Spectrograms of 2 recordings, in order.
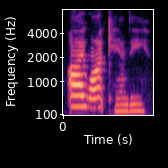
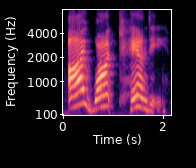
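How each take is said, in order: First: It is said in a gentle tone. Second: It is said in an angry tone. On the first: The speaker calls it wrong. "I would not read the words in a gentle way" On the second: The speaker calls it right. "this is another angry one"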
